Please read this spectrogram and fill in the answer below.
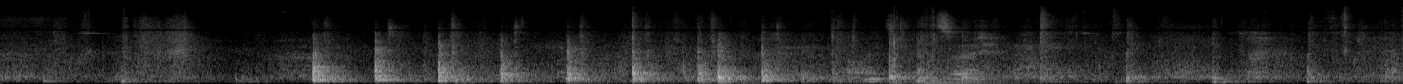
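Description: Footsteps climbing concrete stairs: a regular series of heavy steps, about one and a half a second, starting about three seconds in and growing lighter and more irregular after about eight seconds.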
